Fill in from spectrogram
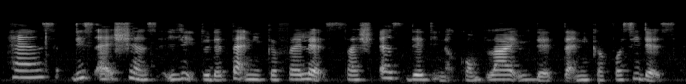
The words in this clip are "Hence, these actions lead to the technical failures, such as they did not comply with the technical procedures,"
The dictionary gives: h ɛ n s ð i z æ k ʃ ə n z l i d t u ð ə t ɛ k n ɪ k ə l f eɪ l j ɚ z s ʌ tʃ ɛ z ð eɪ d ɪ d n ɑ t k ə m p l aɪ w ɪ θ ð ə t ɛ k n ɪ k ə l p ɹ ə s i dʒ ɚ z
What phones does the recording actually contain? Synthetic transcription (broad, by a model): h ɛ n s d i s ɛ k ʃ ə n s l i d t u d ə t ɛ k n ɪ k ə l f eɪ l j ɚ s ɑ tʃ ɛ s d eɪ d ɪ d n ɑ t k ə m p l aɪ w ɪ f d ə t ɛ k n ɪ k ə l p ɹ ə s i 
